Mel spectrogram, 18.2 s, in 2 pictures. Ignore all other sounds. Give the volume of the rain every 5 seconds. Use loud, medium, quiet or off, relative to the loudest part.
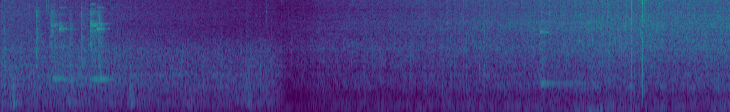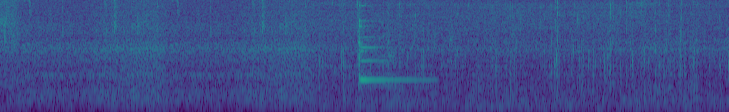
medium, loud, loud, loud.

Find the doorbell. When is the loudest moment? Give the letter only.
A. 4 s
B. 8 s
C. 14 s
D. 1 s
C.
